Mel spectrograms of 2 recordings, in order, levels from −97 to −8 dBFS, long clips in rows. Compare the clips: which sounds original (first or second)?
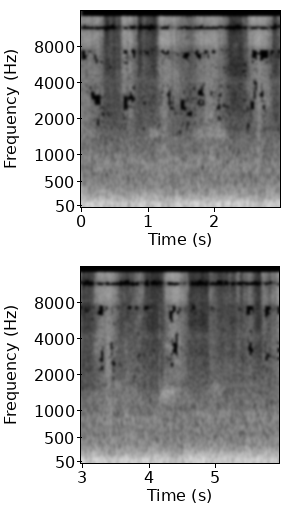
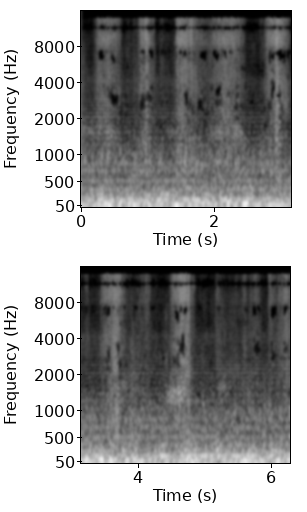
first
